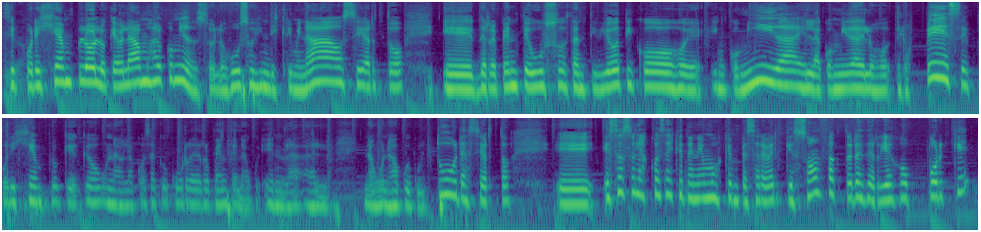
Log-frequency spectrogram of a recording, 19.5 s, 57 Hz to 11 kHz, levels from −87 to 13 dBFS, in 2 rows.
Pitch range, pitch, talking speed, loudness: 190-250 Hz, 215 Hz, 200 wpm, -18 LUFS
